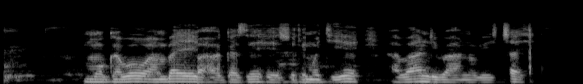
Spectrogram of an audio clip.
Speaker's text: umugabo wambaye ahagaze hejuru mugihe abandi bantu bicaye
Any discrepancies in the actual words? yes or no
no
